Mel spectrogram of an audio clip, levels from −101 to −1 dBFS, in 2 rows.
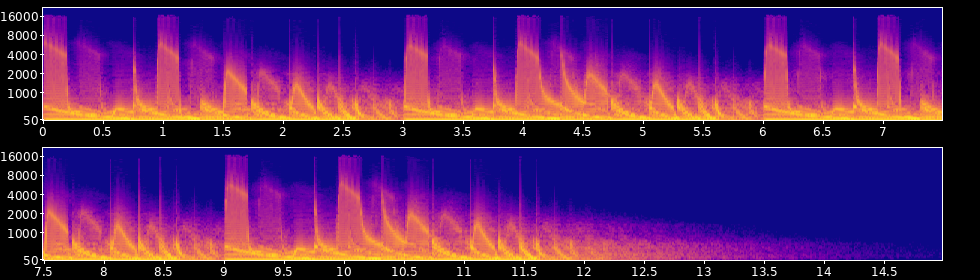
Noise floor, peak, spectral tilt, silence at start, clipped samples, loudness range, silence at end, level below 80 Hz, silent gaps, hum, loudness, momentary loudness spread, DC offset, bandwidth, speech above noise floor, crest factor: under -90 dBFS; 0 dBFS; -9 dB/octave; 0 s; under 0.1%; 4 LU; 2.75 s; -16 dBFS; none; none; -15 LUFS; 6 LU; under 0.1%; 6.4 kHz; over 77 dB; 12 dB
